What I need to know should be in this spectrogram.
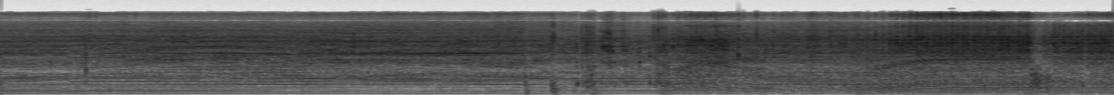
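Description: A small two-stroke engine idles steadily close by.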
